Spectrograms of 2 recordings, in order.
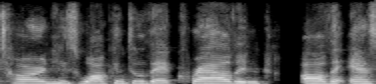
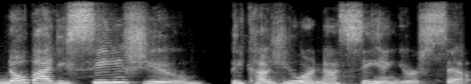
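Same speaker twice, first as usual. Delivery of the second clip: put-on, imitated whisper. Retelling what someone said to the speaker: imitating a whisper. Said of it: "Mama Aya whispers to me again".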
